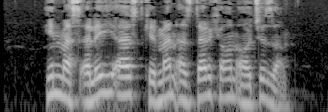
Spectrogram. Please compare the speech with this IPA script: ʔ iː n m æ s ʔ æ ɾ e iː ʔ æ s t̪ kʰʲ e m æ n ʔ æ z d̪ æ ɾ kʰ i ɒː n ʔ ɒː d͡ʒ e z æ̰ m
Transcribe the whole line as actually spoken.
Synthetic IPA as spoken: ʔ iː n m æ s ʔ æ l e iː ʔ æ s t̪ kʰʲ e m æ n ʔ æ z d̪ æ ɾ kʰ e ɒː n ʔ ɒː d͡ʒ e z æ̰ m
